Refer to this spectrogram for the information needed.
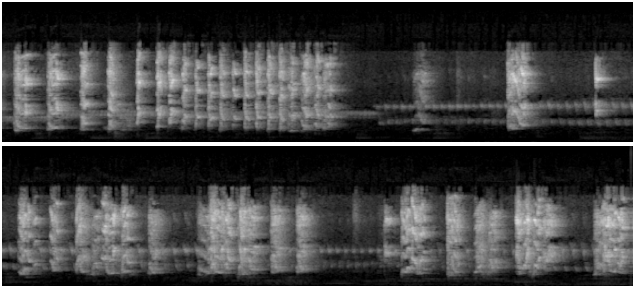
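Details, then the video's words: Lovebird song opening with a rapid string of sharp, clicking chirps, then a thin held whistle, then renewed bursts of shrill, scratchy twittering. "Kicau Lovebird | Ocehan burung Lovebird"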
